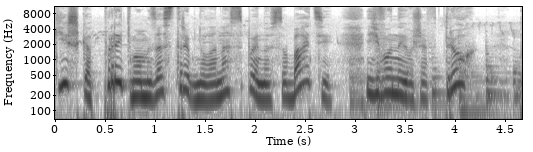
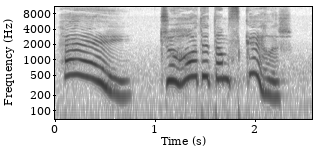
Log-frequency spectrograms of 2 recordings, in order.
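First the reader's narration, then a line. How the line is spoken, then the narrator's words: Donkey shouting. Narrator (Ukrainian): вигукнув осел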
